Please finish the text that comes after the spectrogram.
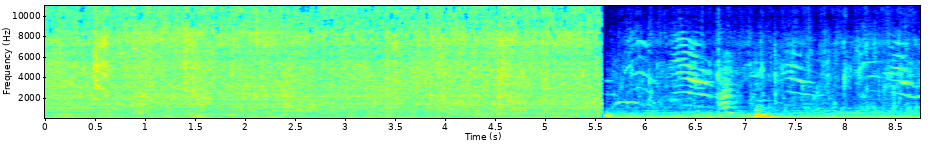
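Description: Chicken curry fries in a pan with ginger, garlic, cumin and coriander paste, a loud close sizzle that cuts off abruptly, followed by quieter kitchen sounds with some voice and cat-like meows.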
